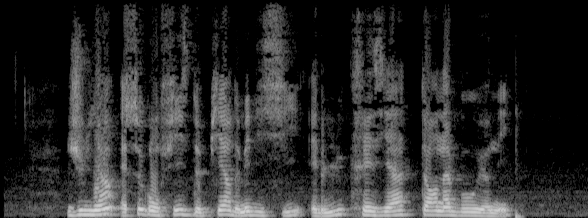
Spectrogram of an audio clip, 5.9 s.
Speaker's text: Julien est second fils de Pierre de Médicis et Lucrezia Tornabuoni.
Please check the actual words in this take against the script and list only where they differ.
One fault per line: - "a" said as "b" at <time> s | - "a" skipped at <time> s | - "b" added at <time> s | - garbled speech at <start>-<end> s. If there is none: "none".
none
